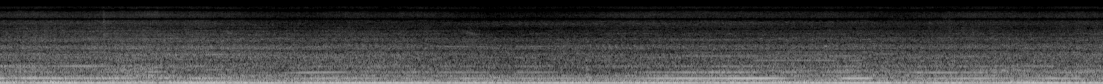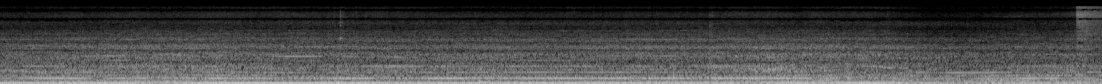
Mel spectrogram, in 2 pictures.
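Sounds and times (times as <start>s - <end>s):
excavator diesel engine under load: 0.0s - 22.0s.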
